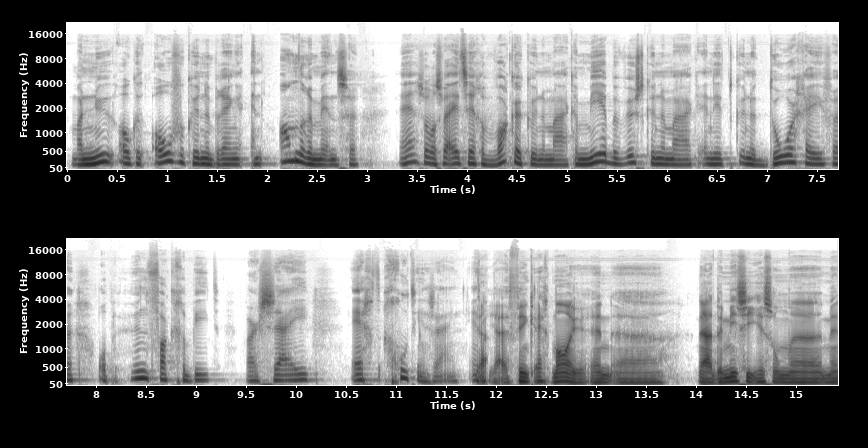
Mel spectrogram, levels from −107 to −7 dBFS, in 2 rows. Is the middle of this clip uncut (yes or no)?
no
